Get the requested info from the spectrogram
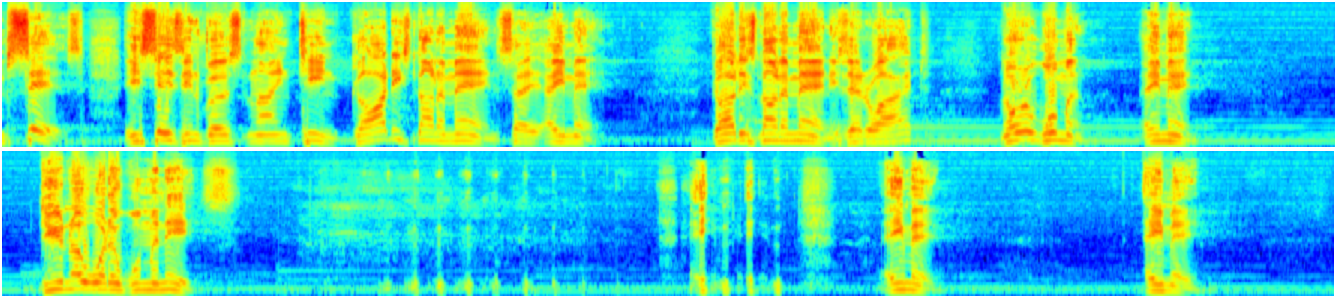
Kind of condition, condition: setting, large echoing room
